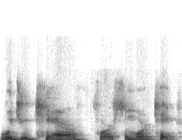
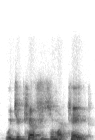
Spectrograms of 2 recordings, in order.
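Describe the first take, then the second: First: The question is said slowly and fully. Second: The question is said quickly with a reduced "for".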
